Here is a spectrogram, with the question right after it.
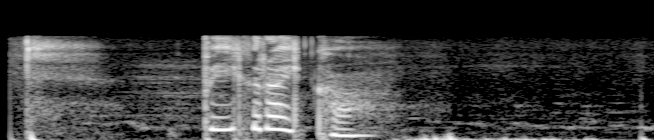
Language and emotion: Russian, positive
